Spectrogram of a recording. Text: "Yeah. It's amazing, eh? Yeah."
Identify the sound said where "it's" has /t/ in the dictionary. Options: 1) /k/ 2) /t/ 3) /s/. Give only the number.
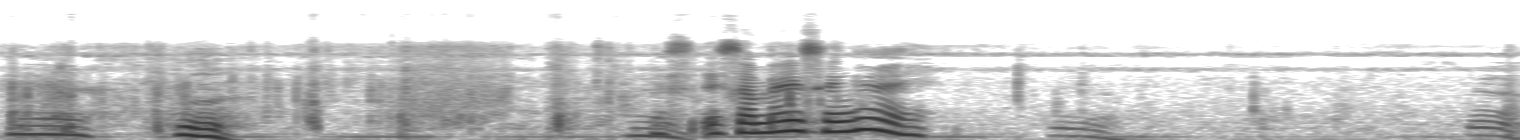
3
